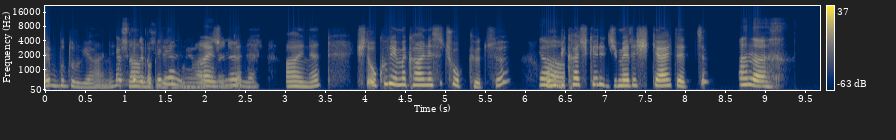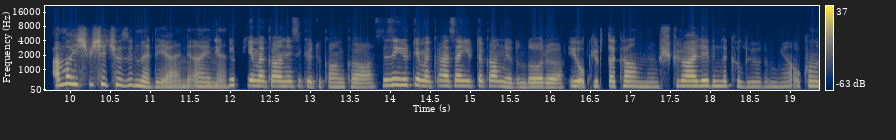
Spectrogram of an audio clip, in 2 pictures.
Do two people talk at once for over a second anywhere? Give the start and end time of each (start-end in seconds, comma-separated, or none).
0.9-2.5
